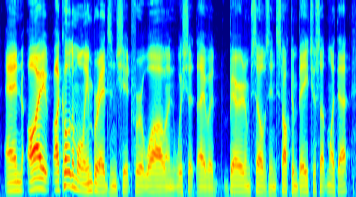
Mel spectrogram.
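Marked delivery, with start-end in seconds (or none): none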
